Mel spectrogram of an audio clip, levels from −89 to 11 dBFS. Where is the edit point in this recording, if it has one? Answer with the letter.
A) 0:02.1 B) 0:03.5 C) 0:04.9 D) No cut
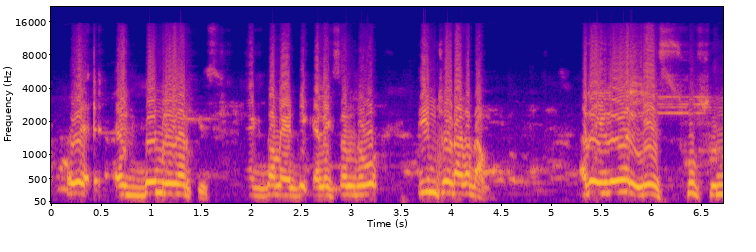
A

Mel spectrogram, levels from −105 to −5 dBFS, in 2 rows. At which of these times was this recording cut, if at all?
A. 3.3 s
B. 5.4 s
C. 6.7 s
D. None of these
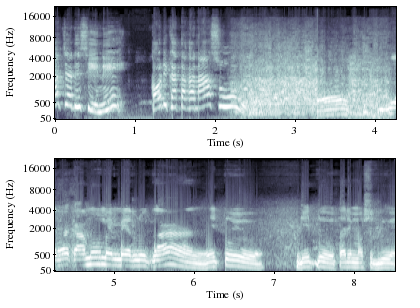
A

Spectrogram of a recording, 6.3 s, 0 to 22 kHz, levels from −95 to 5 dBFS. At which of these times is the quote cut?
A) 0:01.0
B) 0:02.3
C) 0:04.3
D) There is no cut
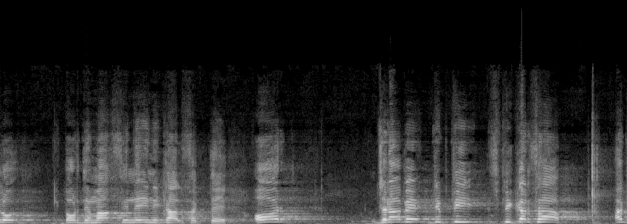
D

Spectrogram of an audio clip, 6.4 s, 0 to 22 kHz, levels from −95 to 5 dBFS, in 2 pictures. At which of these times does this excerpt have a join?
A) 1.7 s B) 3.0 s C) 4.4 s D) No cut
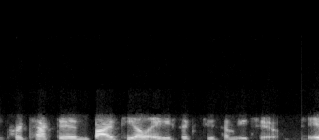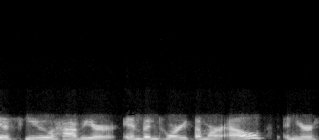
B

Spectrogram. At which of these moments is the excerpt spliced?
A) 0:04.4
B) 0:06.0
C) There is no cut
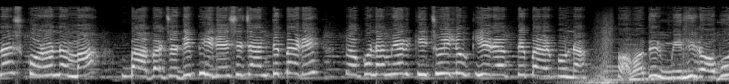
B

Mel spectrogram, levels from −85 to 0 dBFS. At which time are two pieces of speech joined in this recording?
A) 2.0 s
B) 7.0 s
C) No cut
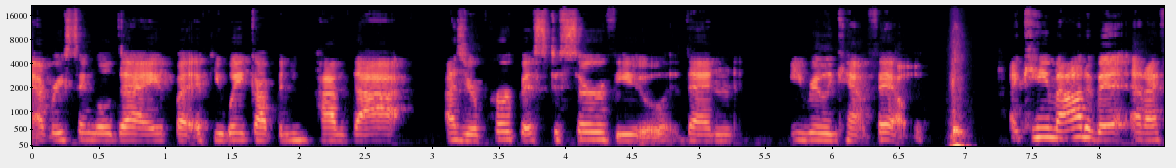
B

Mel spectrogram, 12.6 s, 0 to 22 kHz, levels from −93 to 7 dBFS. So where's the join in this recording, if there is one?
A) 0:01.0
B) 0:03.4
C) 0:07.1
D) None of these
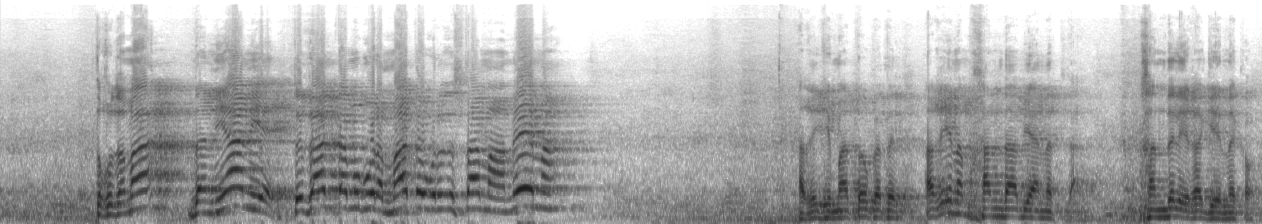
D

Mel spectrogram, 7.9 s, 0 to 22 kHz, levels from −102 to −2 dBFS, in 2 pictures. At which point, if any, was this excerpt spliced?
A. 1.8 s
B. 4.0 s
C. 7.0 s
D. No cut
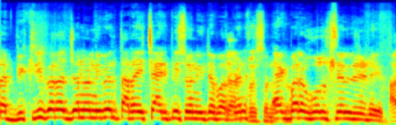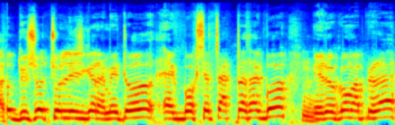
B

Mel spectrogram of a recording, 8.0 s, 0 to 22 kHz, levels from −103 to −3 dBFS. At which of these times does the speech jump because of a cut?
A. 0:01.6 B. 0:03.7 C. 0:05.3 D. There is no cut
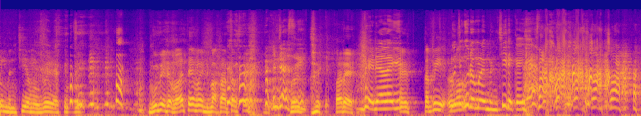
D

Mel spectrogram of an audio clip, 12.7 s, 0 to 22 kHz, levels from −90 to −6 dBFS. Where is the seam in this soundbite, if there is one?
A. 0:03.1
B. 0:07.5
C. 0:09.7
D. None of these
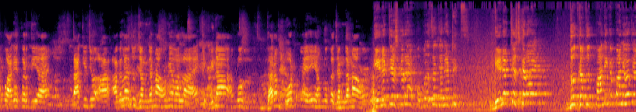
B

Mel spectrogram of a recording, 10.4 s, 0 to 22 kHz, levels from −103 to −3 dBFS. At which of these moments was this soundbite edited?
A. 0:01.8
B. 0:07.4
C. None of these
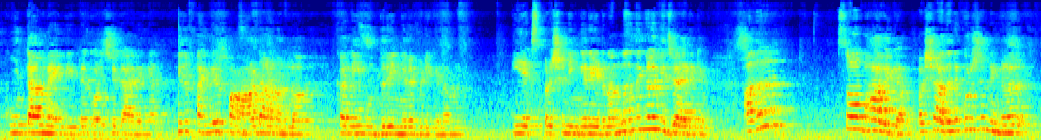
A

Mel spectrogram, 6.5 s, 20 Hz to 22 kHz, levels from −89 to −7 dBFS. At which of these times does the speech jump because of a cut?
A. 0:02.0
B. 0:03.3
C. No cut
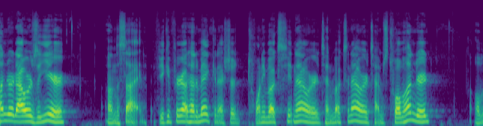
A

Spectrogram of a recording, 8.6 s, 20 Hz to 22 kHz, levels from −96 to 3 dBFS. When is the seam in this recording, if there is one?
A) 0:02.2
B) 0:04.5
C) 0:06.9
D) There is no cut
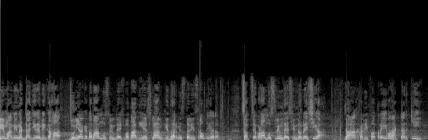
D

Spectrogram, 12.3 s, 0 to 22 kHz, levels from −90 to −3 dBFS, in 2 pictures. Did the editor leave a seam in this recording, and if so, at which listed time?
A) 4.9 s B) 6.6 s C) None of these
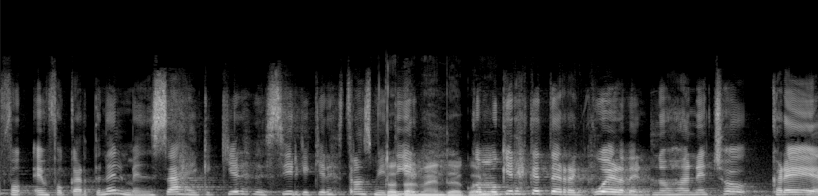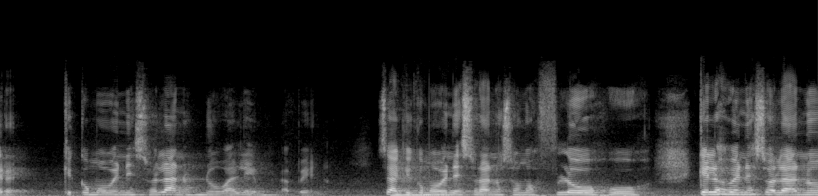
A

